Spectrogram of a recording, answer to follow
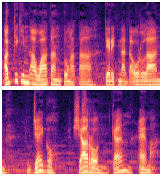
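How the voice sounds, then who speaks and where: A Filipino man delivers scripted drama announcements in a medium-pitched, expressive voice. His theatrical, drawn-out phrasing sits over a music bed.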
